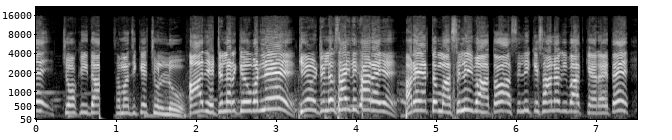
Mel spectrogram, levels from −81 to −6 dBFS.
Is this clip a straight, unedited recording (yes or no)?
no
